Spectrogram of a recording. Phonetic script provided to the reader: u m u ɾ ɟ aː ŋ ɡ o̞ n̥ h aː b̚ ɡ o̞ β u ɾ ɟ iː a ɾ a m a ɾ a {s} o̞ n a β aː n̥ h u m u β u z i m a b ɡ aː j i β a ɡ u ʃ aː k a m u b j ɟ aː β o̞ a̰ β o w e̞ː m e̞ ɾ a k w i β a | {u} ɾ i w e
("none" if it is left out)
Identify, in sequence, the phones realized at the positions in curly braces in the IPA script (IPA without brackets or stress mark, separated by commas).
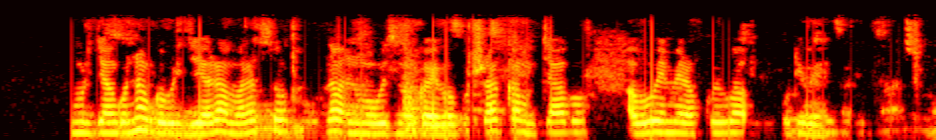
s, u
